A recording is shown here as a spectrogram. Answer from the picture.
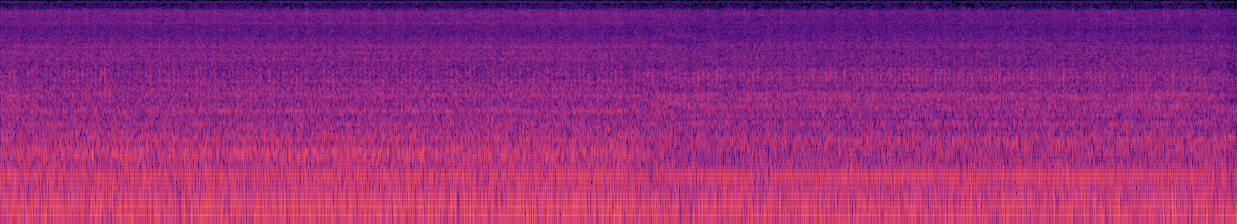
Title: What's wrong with the car making a noise every time it starts? ( xe có tiếng kêu khi nổ máy )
